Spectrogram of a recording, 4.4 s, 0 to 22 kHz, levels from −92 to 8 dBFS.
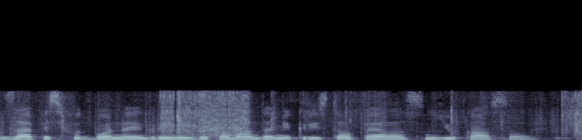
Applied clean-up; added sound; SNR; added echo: none; Tearing; 13 dB; none.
